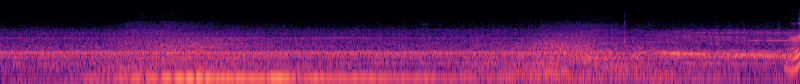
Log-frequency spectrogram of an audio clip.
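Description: Electric trailer tongue jack motor running steadily with a whine, extending the jack down onto a leveling block under the trailer's weight. Its pitch sags slightly near the end as it takes the load.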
